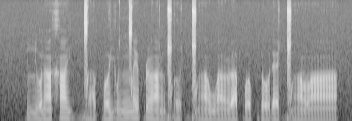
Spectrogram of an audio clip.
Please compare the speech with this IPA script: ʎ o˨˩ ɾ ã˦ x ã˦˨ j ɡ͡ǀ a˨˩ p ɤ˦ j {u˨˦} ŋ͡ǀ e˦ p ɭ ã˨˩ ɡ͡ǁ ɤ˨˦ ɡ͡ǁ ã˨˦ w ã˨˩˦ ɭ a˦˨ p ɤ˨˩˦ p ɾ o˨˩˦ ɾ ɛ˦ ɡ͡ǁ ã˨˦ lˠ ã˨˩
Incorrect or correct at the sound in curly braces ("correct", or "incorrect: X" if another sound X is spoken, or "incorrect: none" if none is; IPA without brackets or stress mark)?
correct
